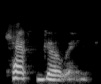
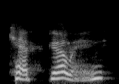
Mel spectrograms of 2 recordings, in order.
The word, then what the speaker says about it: kept going: So if you listen carefully, you wouldn't hear people pronouncing letter T. It's kept going, kept going, kept going.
